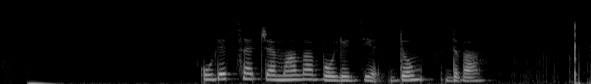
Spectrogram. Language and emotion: Russian, neutral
